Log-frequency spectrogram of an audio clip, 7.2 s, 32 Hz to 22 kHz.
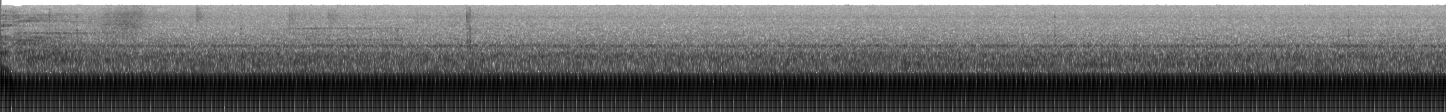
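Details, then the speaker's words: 2006 Toyota Corolla at idle on a 34°F day, after rear oxygen sensor replacement for P0037: a loud, deep, even unmuffled rumble with heavy low drone, because the muffler snapped off. "yeah you probably hear it's a little loud muffler decided to snap off last night so that's going to be your next video"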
